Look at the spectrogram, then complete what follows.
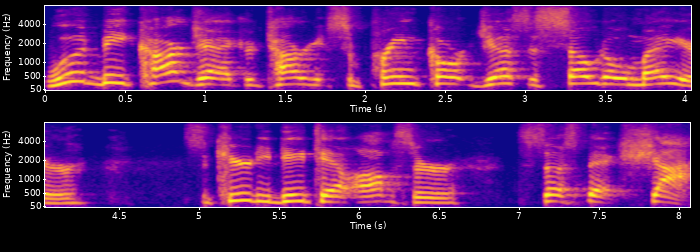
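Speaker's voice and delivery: put-on Southern US accent. Reading a news headline aloud on a show: put-on southern accent. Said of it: "I'm gonna do it in in uh, Southern accent".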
